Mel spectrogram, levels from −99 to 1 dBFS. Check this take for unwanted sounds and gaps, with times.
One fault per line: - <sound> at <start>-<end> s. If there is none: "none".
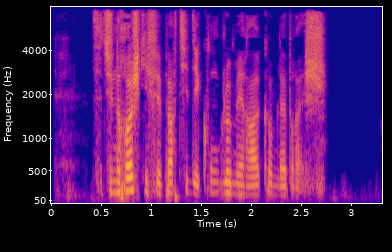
none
